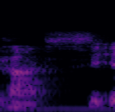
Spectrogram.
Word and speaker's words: Coxie: And then, to the shock of everyone, he confessed to Coxie. – Coxie. – It's spelled like Moxie, only with a C.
